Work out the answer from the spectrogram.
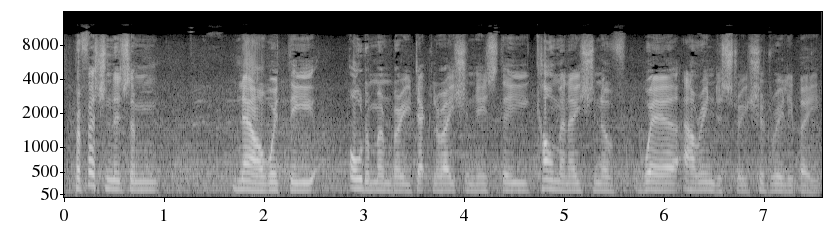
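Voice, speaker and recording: A man's voice: on the high side, steady tone, moderate pace. A middle-aged man, an insurance broker, giving a formal, earnest vox pop answer at a busy exhibition hall. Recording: background hall noise.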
